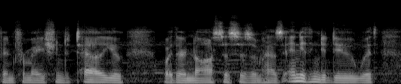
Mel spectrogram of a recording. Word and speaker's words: gnosticism: to call it gnosticism it starts with a big g silent g n o s t i c i s m gnosticism which has to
